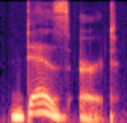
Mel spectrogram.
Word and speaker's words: desert: Yes, and desert as a noun is pronounced desert. The stress is on the first syllable, dez, desert, like the word dez with ert at the end. The e in the first syllable sounds like the E in the word get or set.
